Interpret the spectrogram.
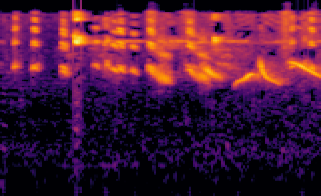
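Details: Green-winged saltator song meant to warm up other saltators and coach fledglings: a few short chips and clicks, then a run of loud slurred whistles sweeping downward, with a faint constant high-pitched tone behind.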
